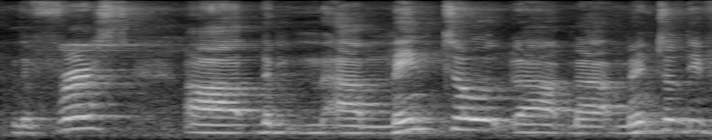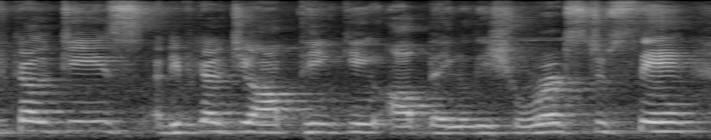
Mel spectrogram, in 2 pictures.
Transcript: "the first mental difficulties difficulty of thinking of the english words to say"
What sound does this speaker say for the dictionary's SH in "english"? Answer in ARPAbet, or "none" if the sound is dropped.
SH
